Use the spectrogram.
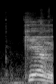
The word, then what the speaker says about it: Ki-Young: Ki-Young, is that how you say your name? Or is it Kang?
